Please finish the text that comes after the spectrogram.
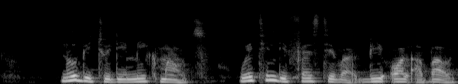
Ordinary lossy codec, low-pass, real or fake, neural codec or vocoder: none; 10.8 kHz; real; none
